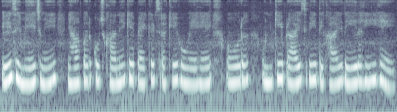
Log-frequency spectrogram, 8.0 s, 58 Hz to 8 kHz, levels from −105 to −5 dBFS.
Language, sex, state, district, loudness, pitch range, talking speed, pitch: Hindi, female, Rajasthan, Jaipur, -16 LUFS, 205-235 Hz, 150 wpm, 220 Hz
